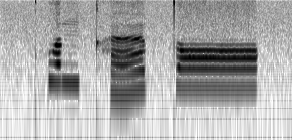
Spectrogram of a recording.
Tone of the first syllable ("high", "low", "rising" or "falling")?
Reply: high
